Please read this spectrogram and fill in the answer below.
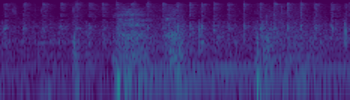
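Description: Freehub pawls of a mountain bike's rear hub ticking rapidly and evenly as the bike is pushed uphill, the wheel rolling while the pedals stay still. There are a couple of soft knocks along the way.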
